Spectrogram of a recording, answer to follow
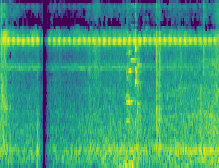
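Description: Crickets chirping in a steady, fast-pulsing high trill, with a brief total dropout about a second in.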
